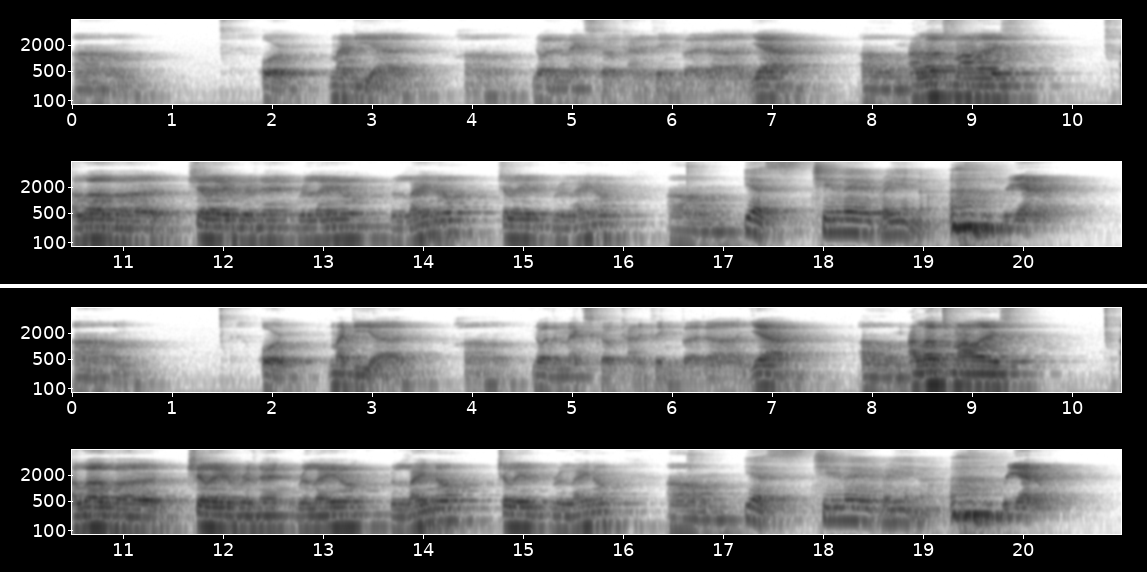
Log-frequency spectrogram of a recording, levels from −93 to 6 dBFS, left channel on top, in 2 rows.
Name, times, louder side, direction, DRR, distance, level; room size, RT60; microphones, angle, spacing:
voice 1, 0.0-0.6 1.9-2.2 2.6-3.4 3.9-4.3 4.6-7.2 7.9-9.4 10.5-14.4 14.7-15.9 16.4-17.0 19.8-20.3, right 3 dB, 85° right, 3 dB, 0.7 m, -23 dB
voice 2, 17.2-19.8, left 3 dB, 60° left, 2 dB, 0.5 m, -22 dB
5.5 x 4.2 x 5.9 m, 1.0 s
head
